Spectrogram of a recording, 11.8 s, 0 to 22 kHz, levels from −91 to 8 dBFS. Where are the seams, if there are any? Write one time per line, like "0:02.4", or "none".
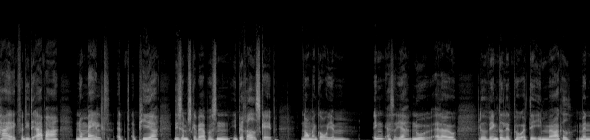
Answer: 0:02.3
